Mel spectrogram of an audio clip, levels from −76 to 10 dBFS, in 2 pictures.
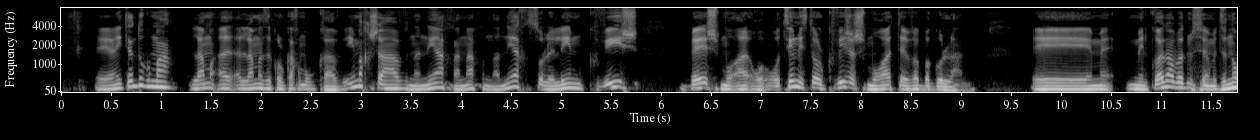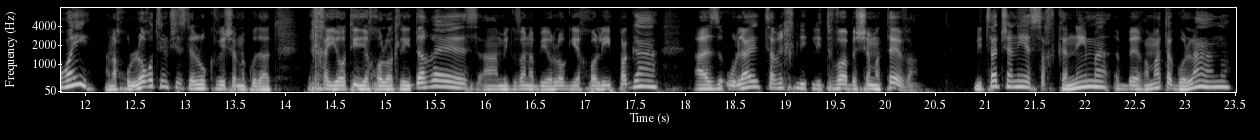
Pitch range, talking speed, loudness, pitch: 115-160 Hz, 140 wpm, -18 LUFS, 130 Hz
